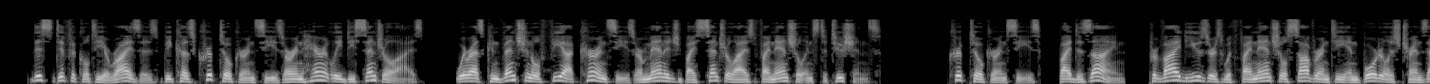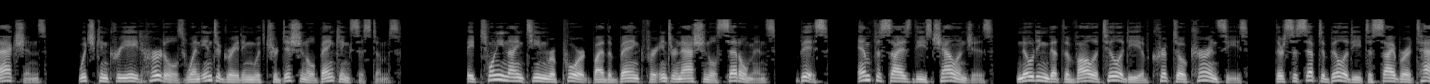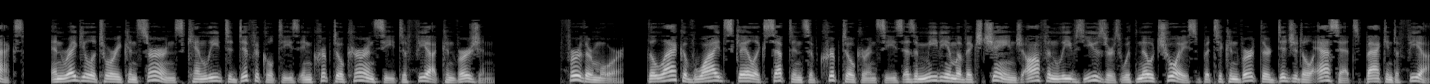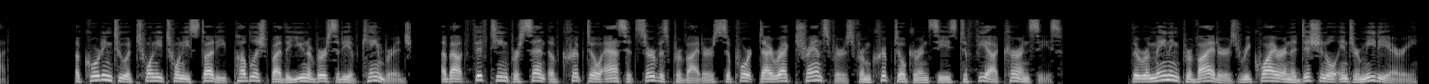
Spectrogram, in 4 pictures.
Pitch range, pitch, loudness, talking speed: 110-160 Hz, 130 Hz, -20 LUFS, 145 wpm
